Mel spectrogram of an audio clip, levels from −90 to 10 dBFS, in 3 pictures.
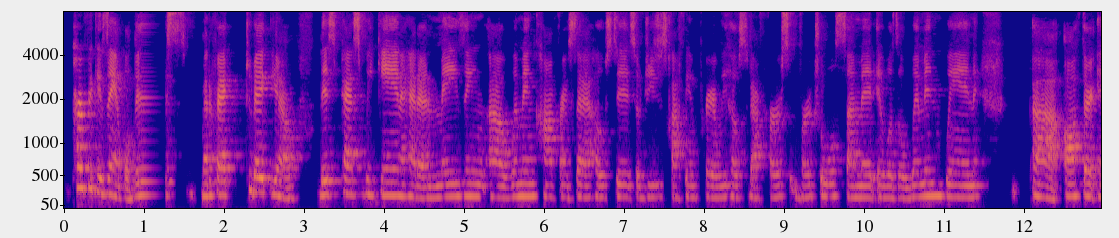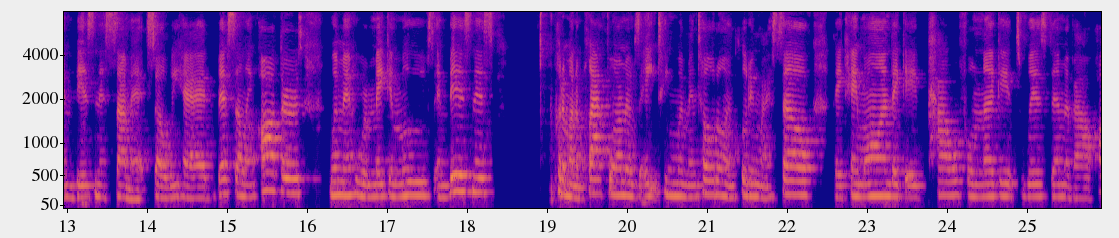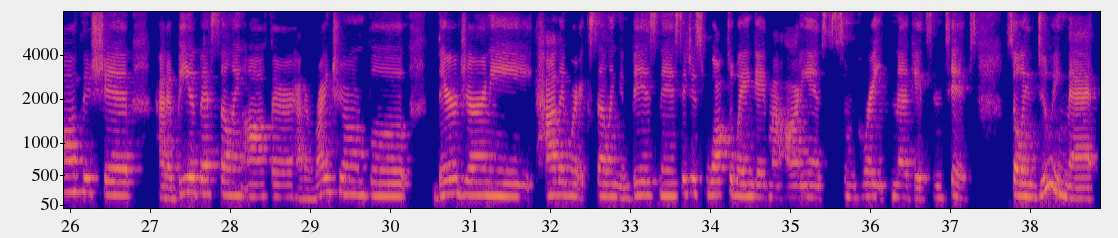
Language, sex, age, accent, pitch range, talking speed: English, female, 20-39, American, 175-210 Hz, 180 wpm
